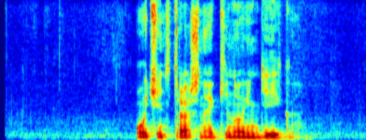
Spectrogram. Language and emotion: Russian, neutral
